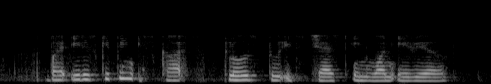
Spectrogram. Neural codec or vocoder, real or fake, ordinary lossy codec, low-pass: none; real; AAC, 16 kbps; 7.2 kHz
